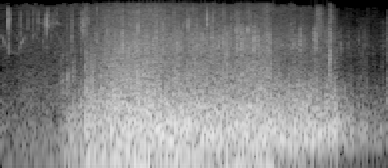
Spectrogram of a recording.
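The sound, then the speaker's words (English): Leaking petrol from a truck's tank catches fire from a discarded cigar butt: a low, rumbling roar of flames that swells quickly, holds steady for about two seconds, then eases off, with no voices. “The cigar butt ignites the petrol.”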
